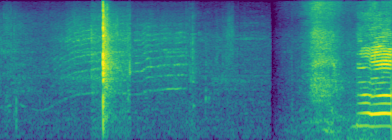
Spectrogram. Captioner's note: crack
